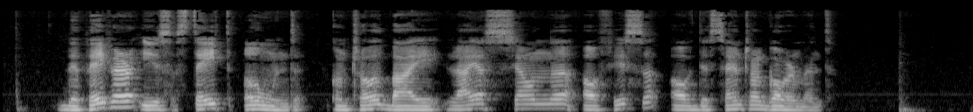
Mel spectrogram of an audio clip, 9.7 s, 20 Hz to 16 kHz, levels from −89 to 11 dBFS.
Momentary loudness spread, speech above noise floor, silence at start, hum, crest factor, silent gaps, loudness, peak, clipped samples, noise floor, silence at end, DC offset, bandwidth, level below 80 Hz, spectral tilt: 11 LU; 51 dB; 0.15 s; none; 20 dB; none; -21 LUFS; -2 dBFS; under 0.1%; -72 dBFS; 0.65 s; under 0.1%; 11.5 kHz; -54 dBFS; -5 dB/octave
